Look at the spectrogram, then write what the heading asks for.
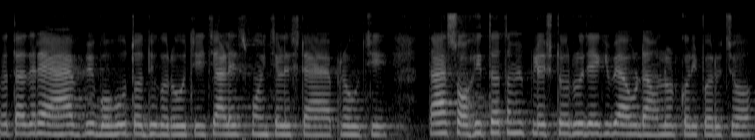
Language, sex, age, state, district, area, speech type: Odia, female, 18-30, Odisha, Puri, urban, spontaneous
